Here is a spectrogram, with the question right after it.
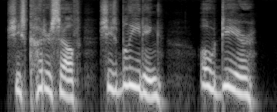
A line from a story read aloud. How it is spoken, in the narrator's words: cried Sonia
